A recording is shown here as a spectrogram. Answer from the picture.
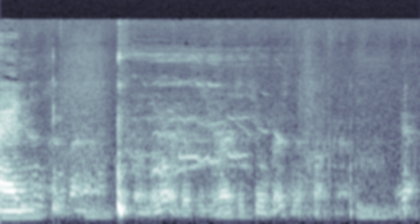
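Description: Indistinct speech in the background, with a single sharp click about a second in.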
